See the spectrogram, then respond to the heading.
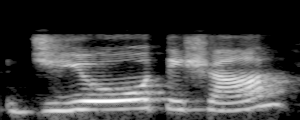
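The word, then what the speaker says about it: ज्योतिषाम्: The Jyotisham word, Jyo, should be heard clearly. Sometimes we do not pronounce the Ya very clearly. So then we tend to hear it as Jyotisham. It is not Jo, it is Jyotisham Ravi Ramshuman.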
